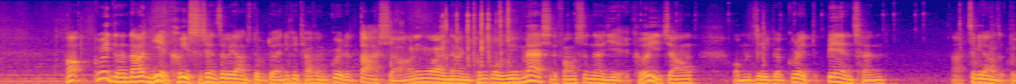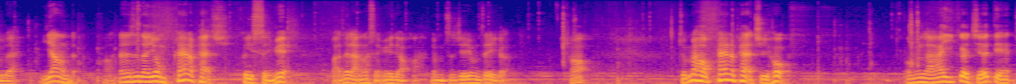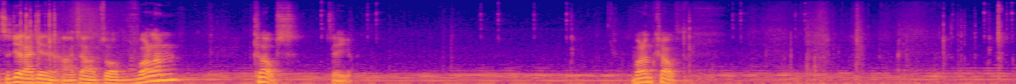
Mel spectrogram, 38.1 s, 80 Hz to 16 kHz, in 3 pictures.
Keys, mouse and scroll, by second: 4.9-6.7 typing, 9.5 Escape, 12.1-14.5 Escape, 19.7-23.0 Delete, 23.2-23.6 space, 24.0 Tab, 25.6-26.3 typing, 37.7 space.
